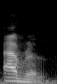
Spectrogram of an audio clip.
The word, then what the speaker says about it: Avril: pronounced differently for example the name April it's it's a month right in French it's pronounced at Avril the name Clement is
